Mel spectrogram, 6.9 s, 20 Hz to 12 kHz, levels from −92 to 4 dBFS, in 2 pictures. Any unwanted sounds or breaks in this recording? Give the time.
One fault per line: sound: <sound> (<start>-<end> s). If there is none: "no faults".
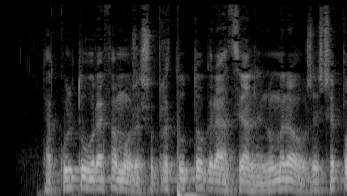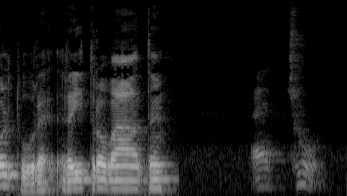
sound: sneeze (6.0-6.8 s)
